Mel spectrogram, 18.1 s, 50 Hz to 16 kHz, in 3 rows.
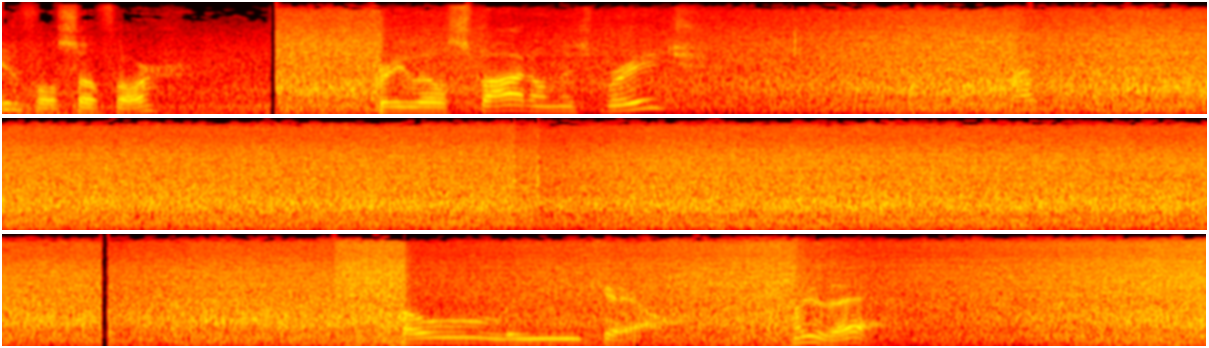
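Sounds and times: creek water rushing over rocks: 1.4 - 18.0.

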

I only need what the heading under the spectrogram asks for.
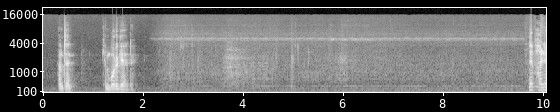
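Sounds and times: crickets trilling: 2.1 - 10.0.

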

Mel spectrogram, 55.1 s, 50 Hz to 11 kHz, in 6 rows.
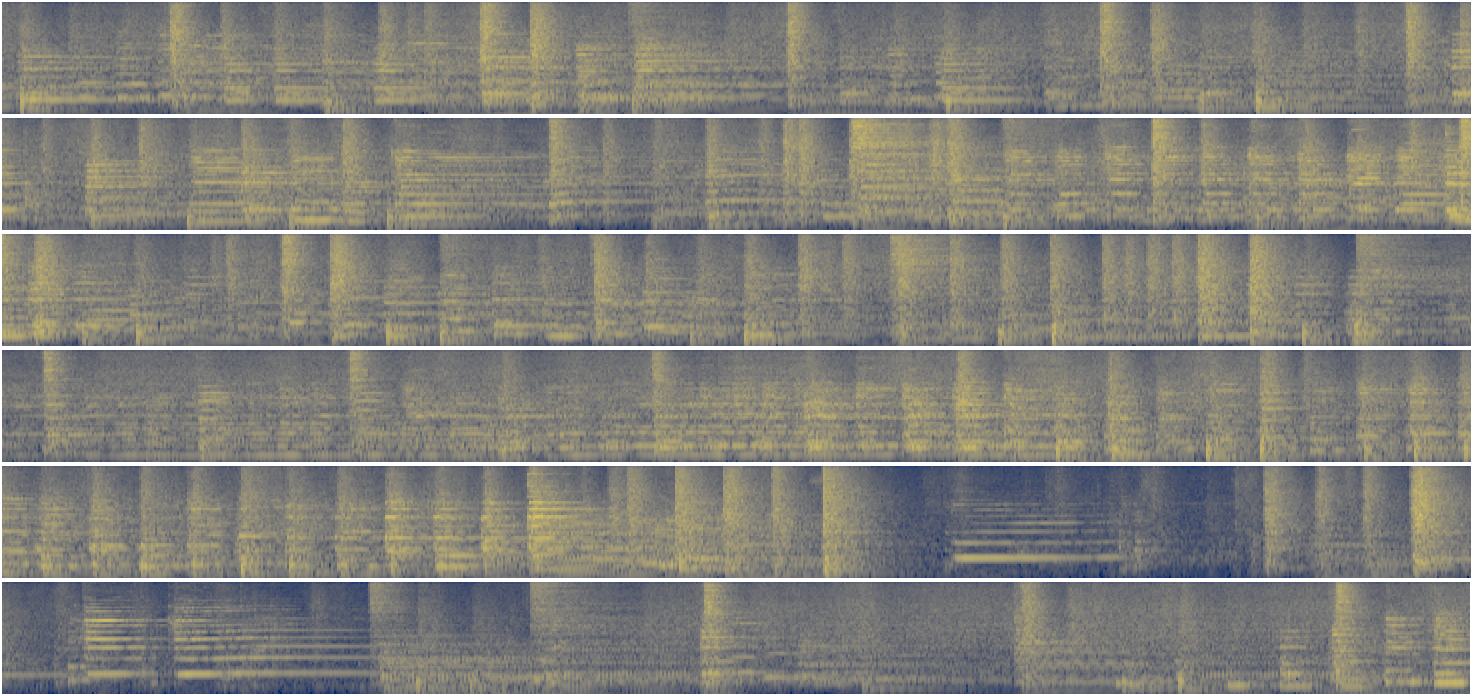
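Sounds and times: steady drumming: 0.0 - 42.6, 44.6 - 46.4, 48.2 - 55.0
blues band playing instrumental: 0.0 - 55.0.

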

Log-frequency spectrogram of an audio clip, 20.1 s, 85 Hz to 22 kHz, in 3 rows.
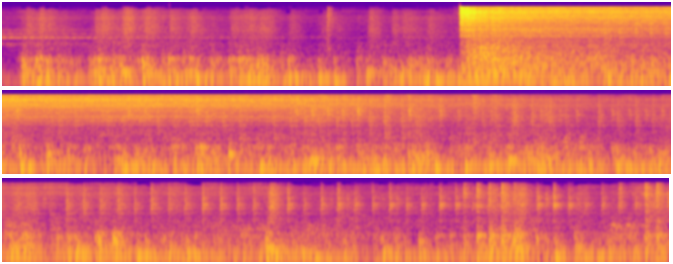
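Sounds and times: cymbal and drum strikes: 4.6 - 14.9.

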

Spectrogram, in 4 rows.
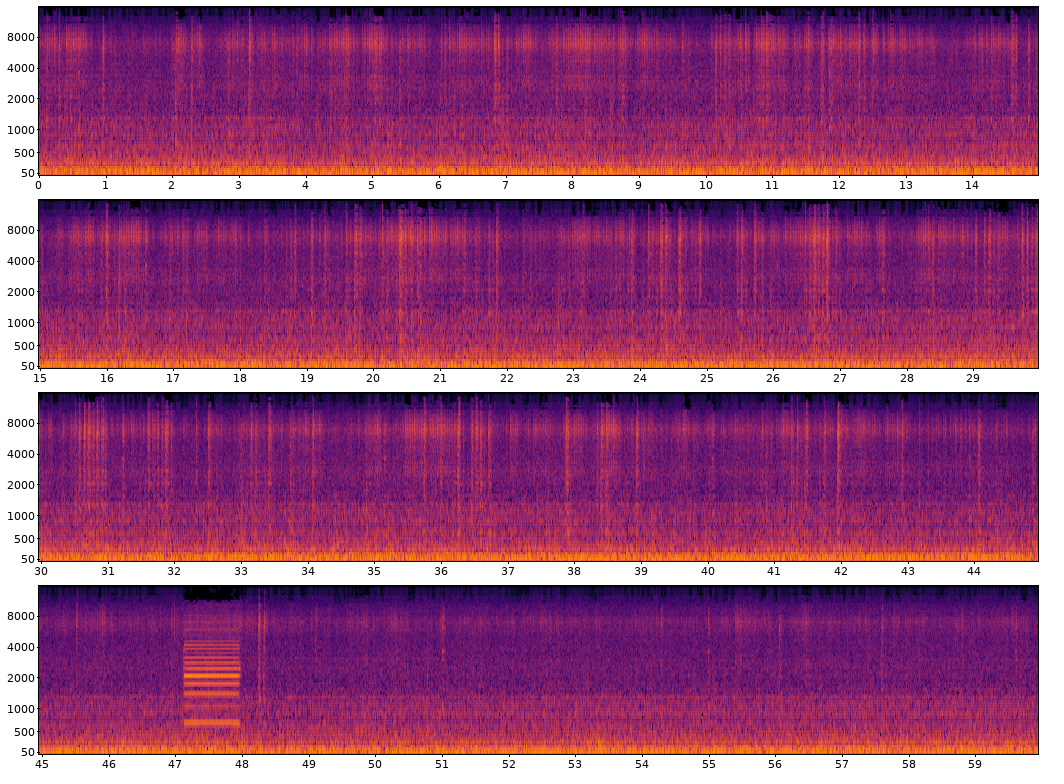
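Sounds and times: locomotive engine droning: 0.0 - 50.3.

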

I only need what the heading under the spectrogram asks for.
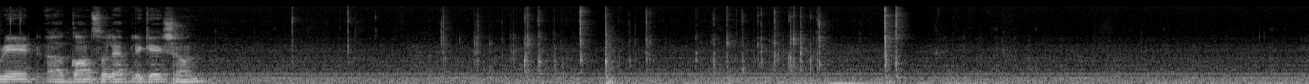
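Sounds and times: computer keyboard key clicks: 4.4 - 9.1.

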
